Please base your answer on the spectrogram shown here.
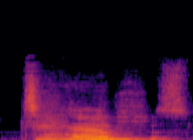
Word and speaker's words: Thames: spelled with a th they are pronounced as if they were spelled with a normal T like that and these words are Thomas Thompson Teresa Thailand Thames like the river Esther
